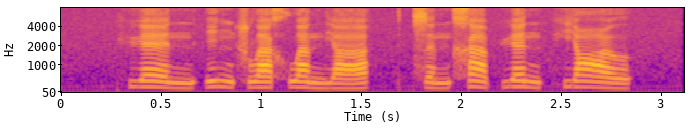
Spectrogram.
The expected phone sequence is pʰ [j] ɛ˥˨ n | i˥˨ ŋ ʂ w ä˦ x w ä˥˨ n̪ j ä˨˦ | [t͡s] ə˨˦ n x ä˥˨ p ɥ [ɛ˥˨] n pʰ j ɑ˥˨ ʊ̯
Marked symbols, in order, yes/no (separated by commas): no, yes, yes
